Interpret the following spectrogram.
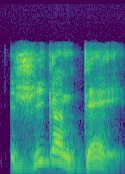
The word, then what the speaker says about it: Gigandet: So I discovered his name is pronounced. It's Cam Gigandet. That's how, but we can call him Gigandet.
